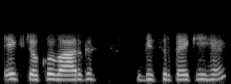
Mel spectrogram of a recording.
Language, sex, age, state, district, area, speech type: Hindi, female, 30-45, Uttar Pradesh, Sonbhadra, rural, conversation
